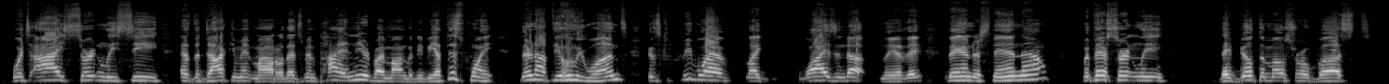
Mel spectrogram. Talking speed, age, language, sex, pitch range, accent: 170 wpm, 30-49, English, male, 140-185 Hz, American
